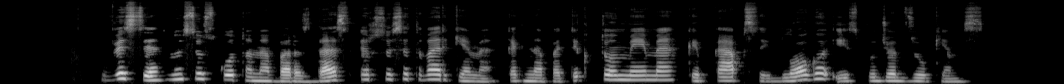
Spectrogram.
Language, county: Lithuanian, Vilnius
